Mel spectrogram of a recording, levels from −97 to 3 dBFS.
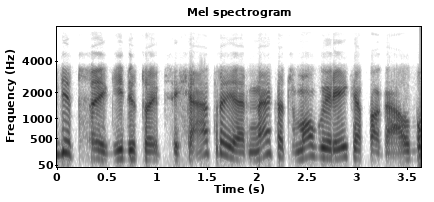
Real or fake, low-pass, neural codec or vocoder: real; 7.2 kHz; none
